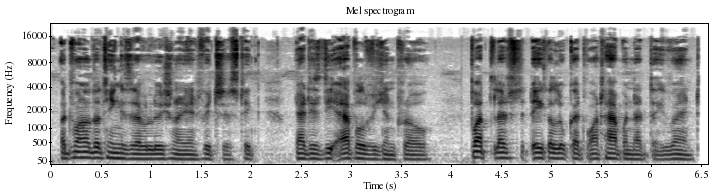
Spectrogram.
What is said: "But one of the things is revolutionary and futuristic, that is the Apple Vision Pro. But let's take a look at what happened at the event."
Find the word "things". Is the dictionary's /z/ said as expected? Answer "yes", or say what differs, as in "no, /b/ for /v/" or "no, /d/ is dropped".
no, /z/ is dropped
